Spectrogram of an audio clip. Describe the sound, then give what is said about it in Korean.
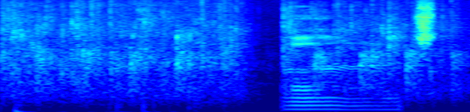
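Congregation applause at a church memorial service: a steady wash of clapping that stops abruptly and gives way to a sustained harmonic tone. “우리 수고한 분들 위해 박수 해주세요.”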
